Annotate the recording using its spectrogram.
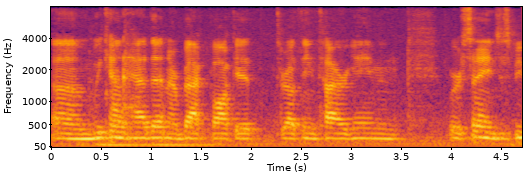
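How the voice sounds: In a room with audible echo, a man speaks at a moderate pace in a fairly low pitch with monotone, flat intonation.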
